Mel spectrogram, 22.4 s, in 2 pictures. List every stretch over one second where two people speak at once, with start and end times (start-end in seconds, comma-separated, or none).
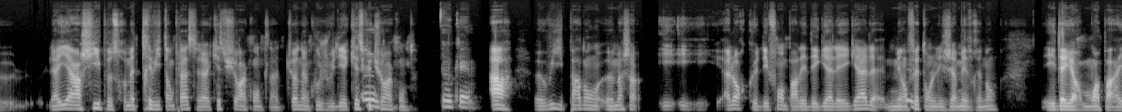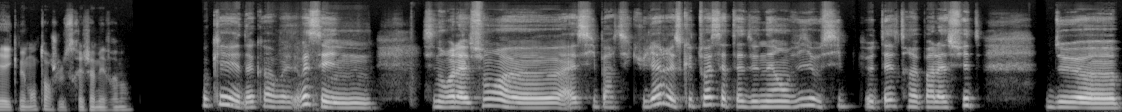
none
